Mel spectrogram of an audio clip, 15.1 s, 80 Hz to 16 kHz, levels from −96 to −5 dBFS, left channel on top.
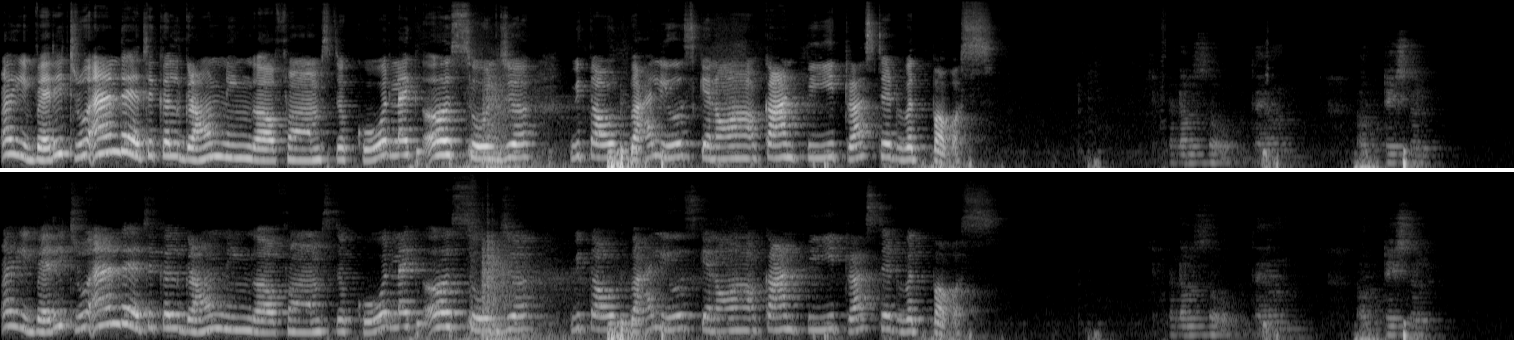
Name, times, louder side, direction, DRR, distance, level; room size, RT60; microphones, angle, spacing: voice 1, 0.0-5.4 5.7-9.9, left 7 dB, 80° left, 0.4 m, -33 dB
sound 1, 3.1-8.3, equal, 65° right, 4.6 m, -65 dB
sound 2, 4.7-7.2, left 1 dB, 45° right, 3.5 m, -47 dB
voice 2, 11.5-14.2, left 1 dB, 20° left, 3.7 m, -59 dB
17.0 x 5.9 x 3.4 m
head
